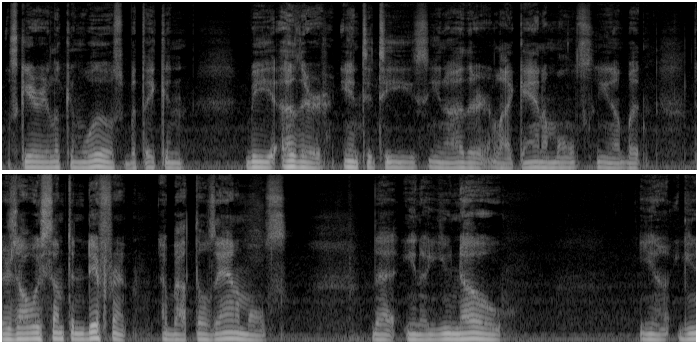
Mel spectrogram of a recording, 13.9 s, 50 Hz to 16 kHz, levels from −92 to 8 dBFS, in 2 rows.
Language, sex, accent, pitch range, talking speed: English, male, American, 110-120 Hz, 130 wpm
